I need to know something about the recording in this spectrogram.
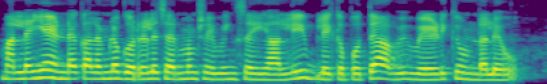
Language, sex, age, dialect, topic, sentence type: Telugu, male, 25-30, Telangana, agriculture, statement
